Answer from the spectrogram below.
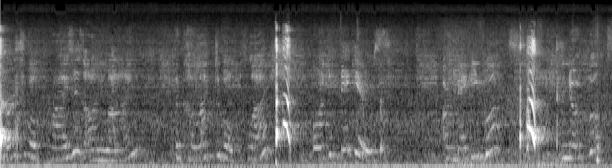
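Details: Two sharp, abrupt hiccups about two and a half seconds apart, over background talk and music; hiccups.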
